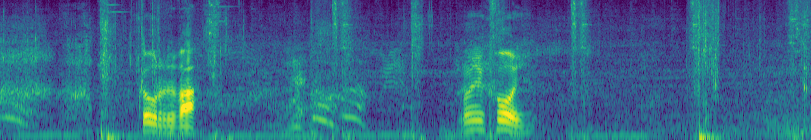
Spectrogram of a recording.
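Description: A blade stabs into flesh with wet thuds.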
